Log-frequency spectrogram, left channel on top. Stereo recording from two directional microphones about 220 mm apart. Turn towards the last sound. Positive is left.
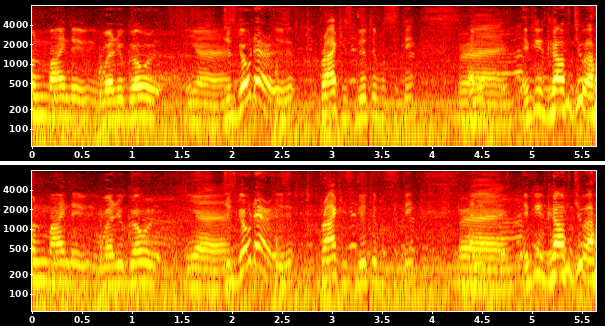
turn(degrees=55)  # may be behind; listen again after turning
